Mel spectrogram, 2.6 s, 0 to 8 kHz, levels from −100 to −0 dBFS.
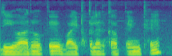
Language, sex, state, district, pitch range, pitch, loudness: Hindi, male, Uttar Pradesh, Lucknow, 80-90 Hz, 85 Hz, -15 LUFS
